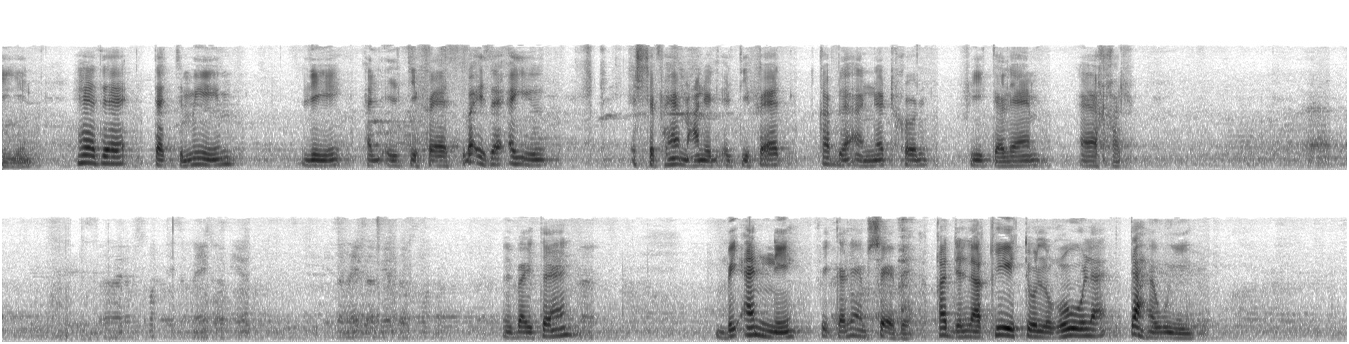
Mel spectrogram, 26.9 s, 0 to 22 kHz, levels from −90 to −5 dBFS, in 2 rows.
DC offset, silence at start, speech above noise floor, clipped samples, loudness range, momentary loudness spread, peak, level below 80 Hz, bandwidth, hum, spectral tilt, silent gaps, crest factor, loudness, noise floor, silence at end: under 0.1%; 0 s; 26 dB; under 0.1%; 21 LU; 24 LU; 0 dBFS; -60 dBFS; 8 kHz; none; -5.5 dB/octave; none; 24 dB; -22 LUFS; -48 dBFS; 0.05 s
